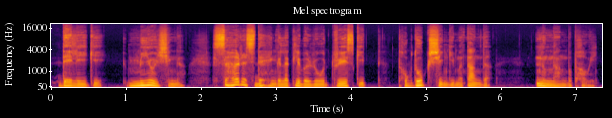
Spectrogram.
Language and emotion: Manipuri, fearful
